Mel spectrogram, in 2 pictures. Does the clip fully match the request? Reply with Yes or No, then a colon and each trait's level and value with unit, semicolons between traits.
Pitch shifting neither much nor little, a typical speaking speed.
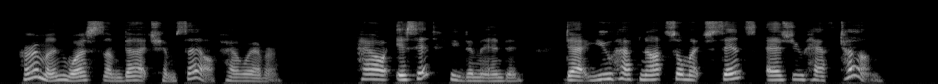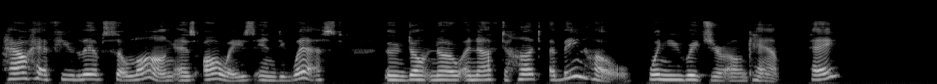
Yes: average, 3.8 semitones; average, 155 wpm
